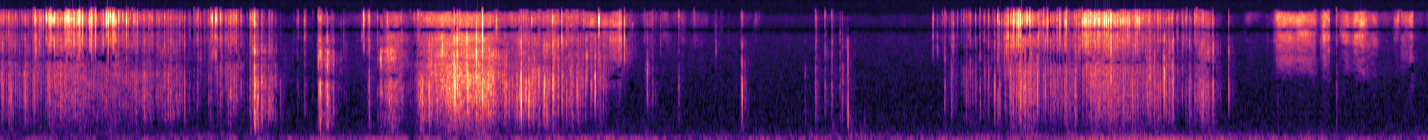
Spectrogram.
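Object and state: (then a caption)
Uncooked rice grains rubbed on paper. A hand with long nails grabs, presses and rubs a pile of dry, uncooked long-grain rice resting on a paper filter. The result is irregular, gritty crunching and crinkly rustling, with bright, papery bursts between quieter stretches of grains shifting.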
